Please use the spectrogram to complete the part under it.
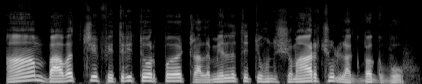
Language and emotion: Kashmiri, neutral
